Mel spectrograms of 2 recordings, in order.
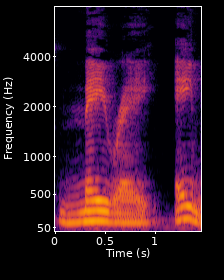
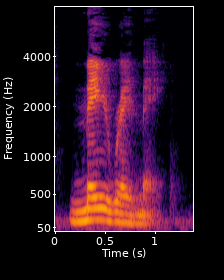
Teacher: And again, this is one of those words where when you see the last two, Mayre and Ame, you run them together. So you drop one of the vowels in Igbo. It's called vowel dropping. So that's why it's not pronounced Mayre Ame.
